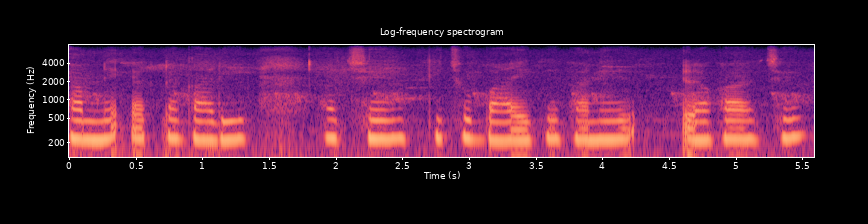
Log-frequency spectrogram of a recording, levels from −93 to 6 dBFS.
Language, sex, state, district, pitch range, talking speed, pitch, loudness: Bengali, female, West Bengal, Cooch Behar, 225-240 Hz, 95 wpm, 230 Hz, -17 LUFS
